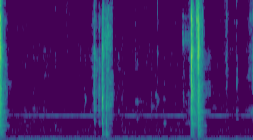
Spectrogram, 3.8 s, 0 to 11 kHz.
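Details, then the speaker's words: Chrysler 200, no crank, no start, with the starter circuit jumped: a few sharp, isolated clicks with no cranking. The mechanic concludes the starter is faulty, since the car was just parked and the motor isn't locked up. "I could hear the starter engaging um when I press when I hit them together. That automatically lets me know that the circuit is reaching down there."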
